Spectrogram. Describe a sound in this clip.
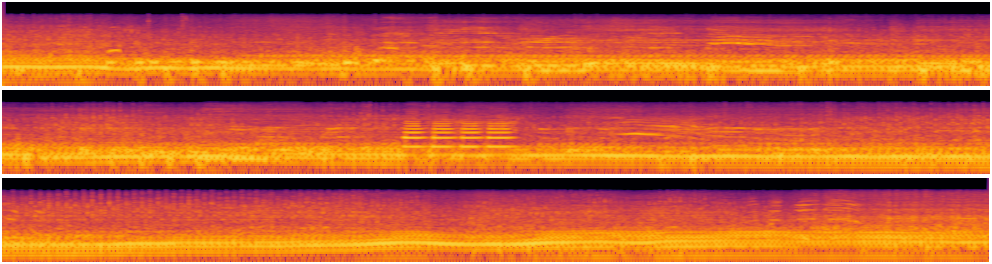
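Men and women in a crowd shout and cheer outdoors.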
